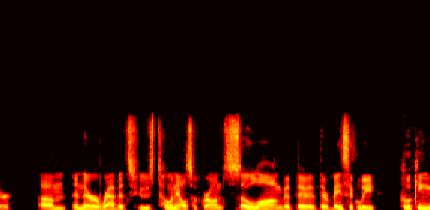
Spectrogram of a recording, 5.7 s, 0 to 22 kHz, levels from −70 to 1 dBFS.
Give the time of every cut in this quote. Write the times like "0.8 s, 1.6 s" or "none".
none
